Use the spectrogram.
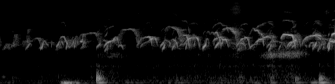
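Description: Young turkey poults in a full incubator, mixed colours including bronze, white and blue, give a steady stream of high, rapid chirps and peeps, near and continuous, with a few soft low thumps of movement.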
